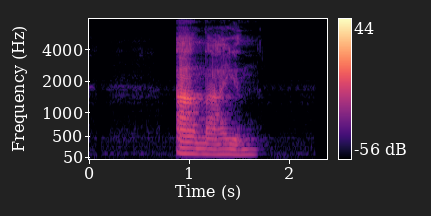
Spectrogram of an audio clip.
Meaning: to sew on
- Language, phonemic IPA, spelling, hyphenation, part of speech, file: Dutch, /ˈaːˌnaːi̯ə(n)/, aannaaien, aan‧naai‧en, verb, Nl-aannaaien.ogg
